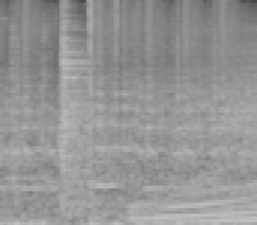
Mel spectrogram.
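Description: Car engines accelerating, their pitch rising steadily from about a second in over a dense low rumble.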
